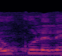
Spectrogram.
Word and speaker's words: ukulele: A pronúncia correta é ukulele mesmo.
